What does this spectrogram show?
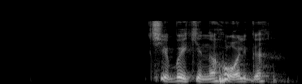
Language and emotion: Russian, sad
